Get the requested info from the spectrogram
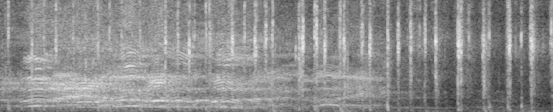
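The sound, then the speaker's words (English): A band of bandits on horseback gallops in, a dense rush of noise giving way to sharp, rapid hoof clops, with what sounds like neighing and shouting mixed in. “But here come the rest of the Bandidos.”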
